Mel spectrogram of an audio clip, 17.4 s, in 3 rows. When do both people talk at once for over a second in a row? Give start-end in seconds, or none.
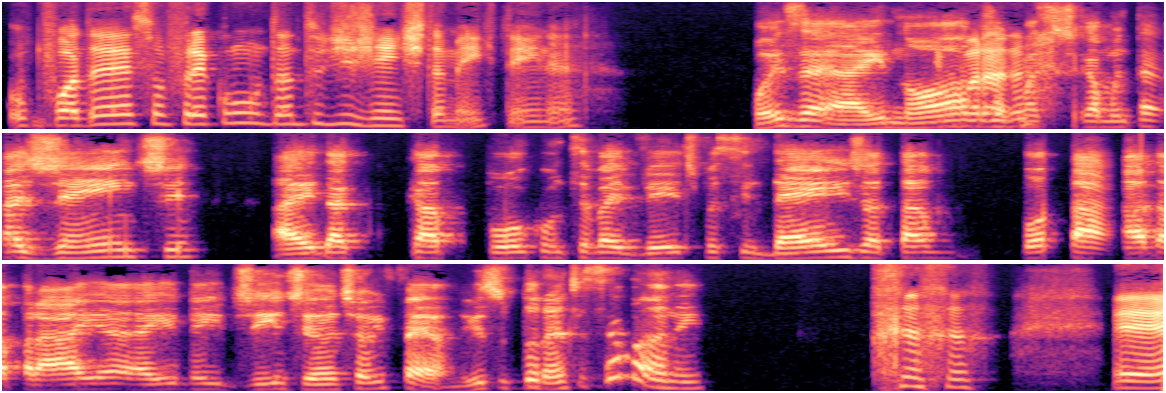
none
